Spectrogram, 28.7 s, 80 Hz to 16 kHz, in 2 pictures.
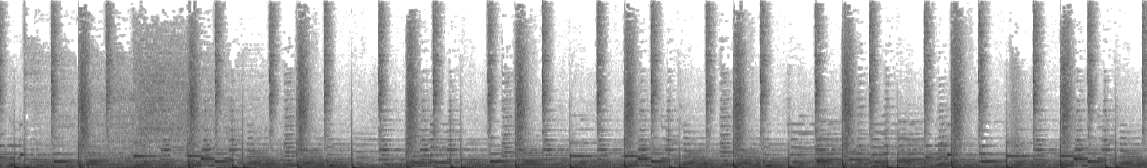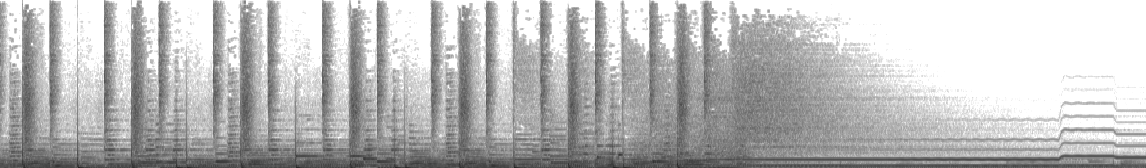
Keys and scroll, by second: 0.5 r, 0.9 Escape, 2.5 KP_Decimal, 10.3 Tab, 11.2 z, 12.8 Tab, 13.4 z, 14.3 g, 14.5 y, 17.5 Escape, 22.3 shift+a, 26.1-26.6 typing, 27.6-28.6 typing.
